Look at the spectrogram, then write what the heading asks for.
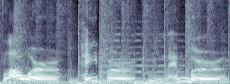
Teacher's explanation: Jelas di sini tuh bukan kayak jelas ala Indonesia yang R, tapi jelas ala bahasa Inggris yaitu R dibandingkan dengan British yang terdengar sedikit menghilang R-nya gitu ya. Dan pengucapan R yang jelas ini pada General American English itu disebut dengan istilah rhotic speech. Nah, kalau teman-teman pengen belajar American accent, teman-teman bisa mengucapkan R di akhir kata dengan jelas seperti flower, paper, remember, dan lain sebagainya.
